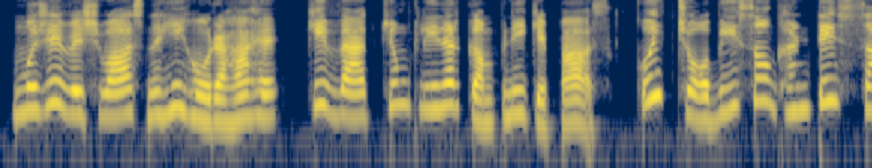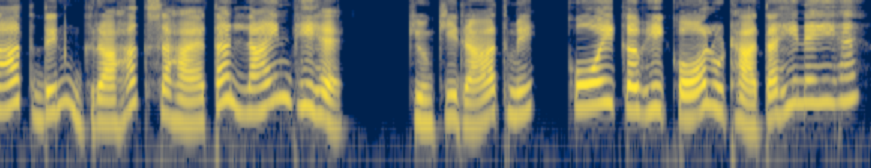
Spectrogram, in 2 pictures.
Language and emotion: Hindi, surprised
